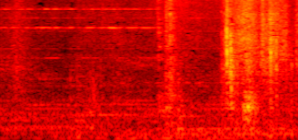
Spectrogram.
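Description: A sheet of paper rustling close to the microphone, briefly near the end, over a steady background hum.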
